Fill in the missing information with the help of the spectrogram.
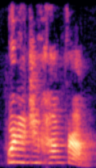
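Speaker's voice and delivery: high, loud accusing question; demanding. A narrator's reading. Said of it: "they demanded".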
